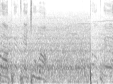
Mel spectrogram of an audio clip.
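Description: A football commentator's voice over match footage, with frequent low knocks and one sharp click near the end.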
